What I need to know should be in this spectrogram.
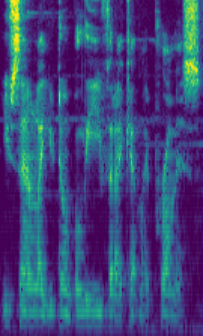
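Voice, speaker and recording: A man voicing a menacing, controlling husband who talks in a low, cool tone. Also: flat delivery, normal speed, a little hiss or hum, lightly acted. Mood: cold. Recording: faint music underneath.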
